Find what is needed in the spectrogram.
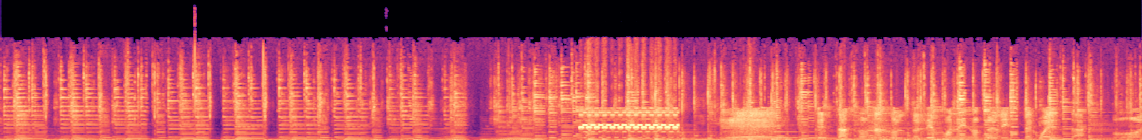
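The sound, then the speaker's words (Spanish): A telephone rings once midway as a steady electronic tone lasting about a second, set over continuous loud music. “y está sonando el teléfono y tenemos otra comunicación telefónica”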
